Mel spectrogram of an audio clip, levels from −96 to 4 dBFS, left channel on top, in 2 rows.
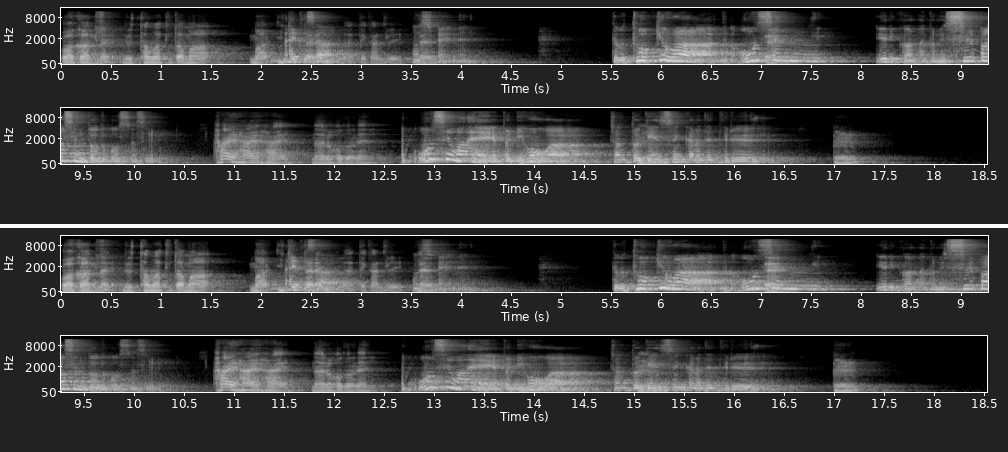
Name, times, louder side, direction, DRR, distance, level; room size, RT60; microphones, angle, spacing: voice 1, 0.0-1.5 1.9-3.8 7.0-7.3 10.8-12.4 15.0-15.3 17.0-17.2, right 2 dB, 20° right, 13 dB, 0.6 m, -30 dB
voice 2, 2.1-2.7 3.5-4.1 5.5-7.6 8.1-10.2 12.8-16.3, left 2 dB, 85° left, 2 dB, 2.2 m, -25 dB
13.0 x 10.0 x 7.6 m, 1.1 s
head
